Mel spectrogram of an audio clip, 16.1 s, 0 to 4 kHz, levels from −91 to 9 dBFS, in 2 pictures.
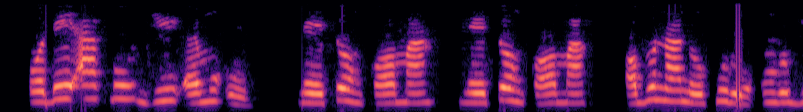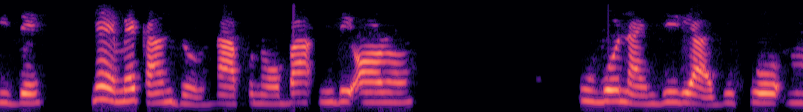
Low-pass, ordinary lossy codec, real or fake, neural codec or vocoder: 3.6 kHz; AAC, 32 kbps; real; none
